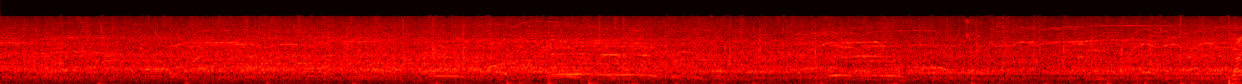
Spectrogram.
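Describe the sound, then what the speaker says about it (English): Home crowd at the Prudential Center for a Louisville at Seton Hall men's college basketball game, a loud sustained roar of cheering and applause filling the arena for over twelve seconds, with commentary faintly beneath. "Here comes the crowd at the Rock."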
